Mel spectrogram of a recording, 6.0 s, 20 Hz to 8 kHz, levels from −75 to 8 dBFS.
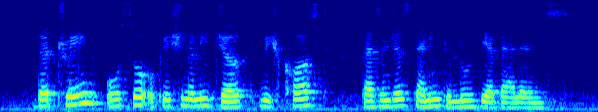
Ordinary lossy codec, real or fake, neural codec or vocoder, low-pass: Opus, 16 kbps; real; none; 7.2 kHz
